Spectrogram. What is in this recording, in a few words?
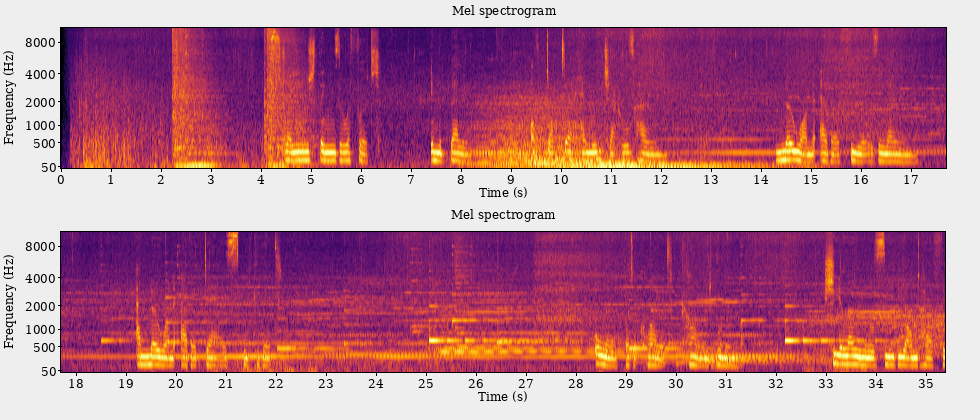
TV Promo; Sony Entertainment Television SA; Mary Reilly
